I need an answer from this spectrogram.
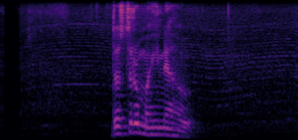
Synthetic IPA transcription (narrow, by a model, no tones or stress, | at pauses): d̪ʌsromʌɦinaɦo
